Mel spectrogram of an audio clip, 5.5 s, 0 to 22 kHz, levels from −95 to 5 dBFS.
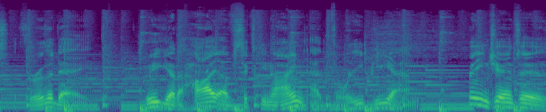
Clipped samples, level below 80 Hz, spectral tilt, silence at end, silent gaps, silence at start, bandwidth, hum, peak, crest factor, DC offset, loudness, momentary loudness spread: under 0.1%; -42 dBFS; -6 dB/octave; 0 s; none; 0 s; 18 kHz; none; -12 dBFS; 18 dB; under 0.1%; -29 LUFS; 12 LU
